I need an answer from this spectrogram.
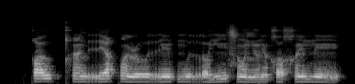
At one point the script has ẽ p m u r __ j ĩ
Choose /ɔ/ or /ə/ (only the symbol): ɔ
